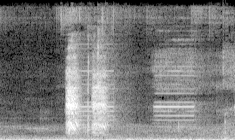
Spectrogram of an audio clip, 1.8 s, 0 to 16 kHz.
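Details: Large-scale RC fifth-scale 2-stroke gas engine setup at about 10°C, FlySky FS-iT4 transmitter on first: two short high beeps a quarter second apart; receiver's normal power-on check tone.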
